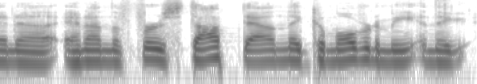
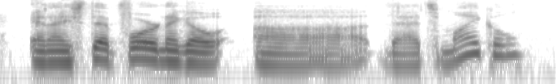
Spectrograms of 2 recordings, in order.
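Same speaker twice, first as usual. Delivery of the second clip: plain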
